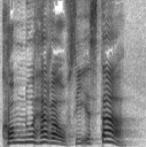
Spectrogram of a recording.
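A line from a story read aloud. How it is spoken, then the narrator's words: Calling down the stairs. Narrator (German): rief die Treppe hinunter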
